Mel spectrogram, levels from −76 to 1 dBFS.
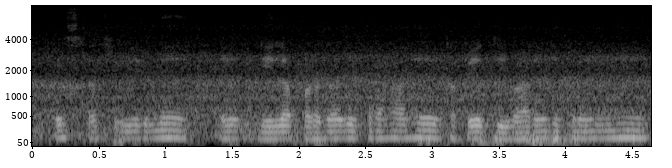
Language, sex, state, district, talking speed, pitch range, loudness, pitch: Hindi, male, West Bengal, Kolkata, 170 wpm, 105-115 Hz, -31 LUFS, 110 Hz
